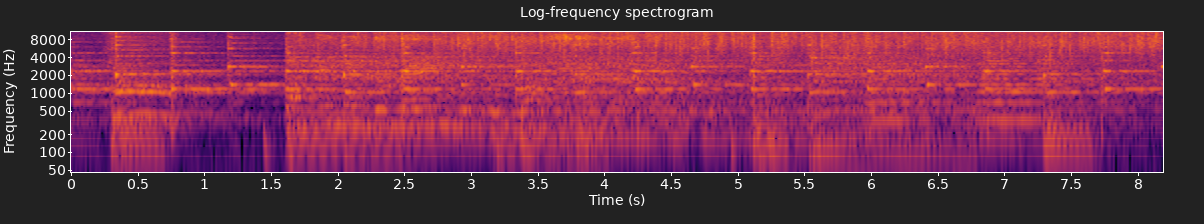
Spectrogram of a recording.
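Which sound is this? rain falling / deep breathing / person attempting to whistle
rain falling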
